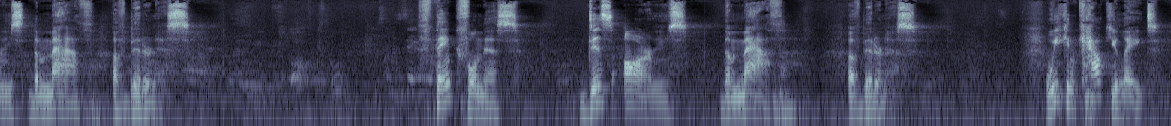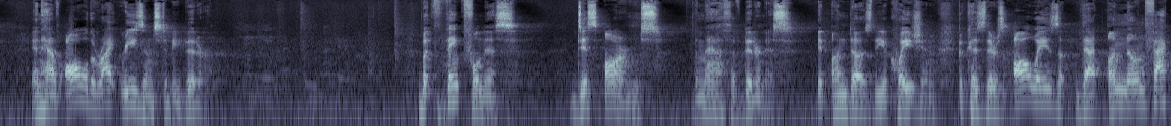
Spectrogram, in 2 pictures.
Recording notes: Live at The Guild. I wanted to share this live talk with you.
